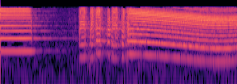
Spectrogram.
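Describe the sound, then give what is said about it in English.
A loud, harsh alarm blares with a buzzy, horn-like tone, stutters in a brief choppy burst, then holds and slowly sags downward in pitch. It is sounded on order as the enemy approaches. No one speaks. “Enemy are approaching, sir. What? Sound the alarm.”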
